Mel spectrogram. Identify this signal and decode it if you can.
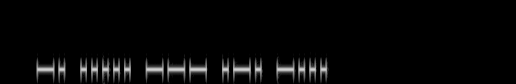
Morse code, heard as a keyed tone, about 22 wpm, 700 Hz. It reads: N5ORB
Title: USA Call Signs - 5 Characters - Repeated 2x - 22wpm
